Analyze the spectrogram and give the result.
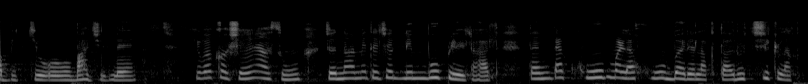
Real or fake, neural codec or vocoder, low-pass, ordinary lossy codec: real; none; none; none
